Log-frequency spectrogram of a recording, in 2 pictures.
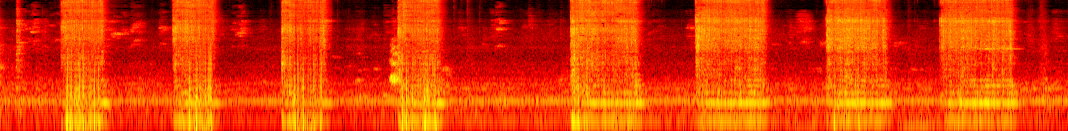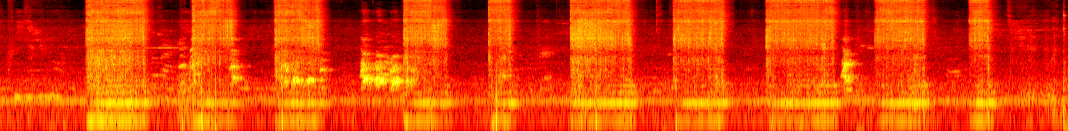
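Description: Stick (electrode) arc welding, struck in short repeated bursts of about one every two seconds as a steel bender die is tacked and stitched, with a steady low hum underneath.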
